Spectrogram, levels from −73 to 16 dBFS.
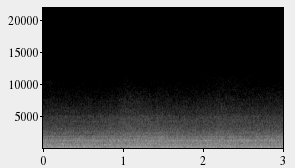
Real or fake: real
